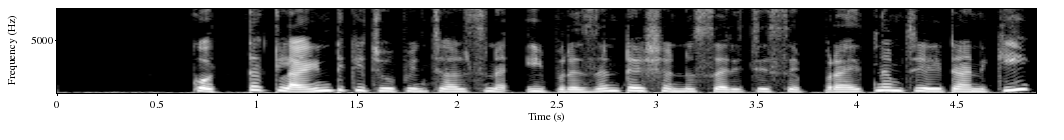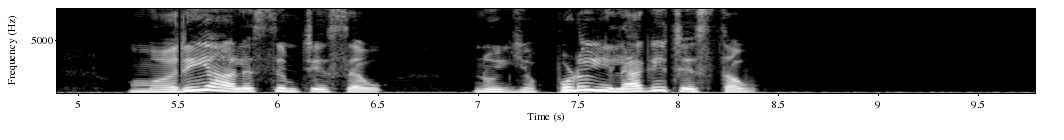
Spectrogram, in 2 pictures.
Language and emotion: Telugu, disgusted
